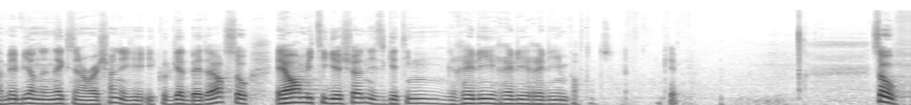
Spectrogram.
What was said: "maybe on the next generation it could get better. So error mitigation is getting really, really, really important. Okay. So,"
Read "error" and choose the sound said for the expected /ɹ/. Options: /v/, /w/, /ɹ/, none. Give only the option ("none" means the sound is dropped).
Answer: none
